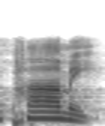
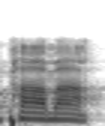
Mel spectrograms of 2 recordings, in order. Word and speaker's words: Palmy: Also, it's a palmy, not a palmer.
